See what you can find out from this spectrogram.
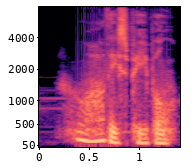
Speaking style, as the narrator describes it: whispered to myself so quietly I could barely hear it

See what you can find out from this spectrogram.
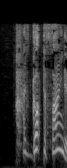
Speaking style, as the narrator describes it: exclaimed Nettie

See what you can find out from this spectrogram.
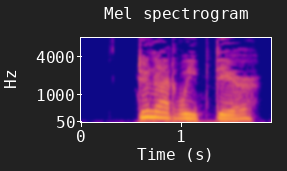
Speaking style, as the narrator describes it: she said feebly

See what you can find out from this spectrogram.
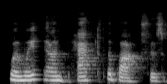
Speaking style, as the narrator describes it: my mom exclaimed with delight

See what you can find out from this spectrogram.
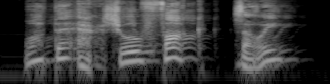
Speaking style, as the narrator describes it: she said to herself quietly

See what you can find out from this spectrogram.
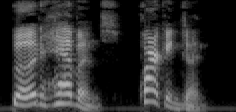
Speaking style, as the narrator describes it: exclaimed

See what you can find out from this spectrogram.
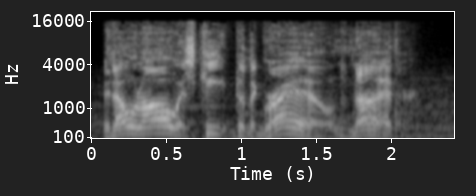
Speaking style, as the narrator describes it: came in Hank's slow, heavy drawl

